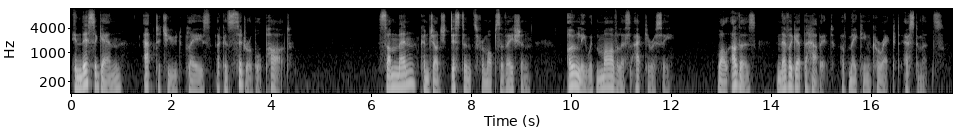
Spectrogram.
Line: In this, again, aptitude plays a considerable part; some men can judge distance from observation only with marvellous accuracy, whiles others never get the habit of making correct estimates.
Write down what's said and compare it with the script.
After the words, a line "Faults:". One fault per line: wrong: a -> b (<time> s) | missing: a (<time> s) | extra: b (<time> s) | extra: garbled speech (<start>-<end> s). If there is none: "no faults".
In this, again, aptitude plays a considerable part; some men can judge distance from observation only with marvellous accuracy, while others never get the habit of making correct estimates.
Faults:
wrong: whiles -> while (12.9 s)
